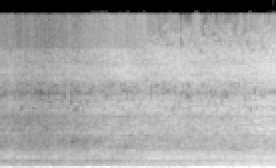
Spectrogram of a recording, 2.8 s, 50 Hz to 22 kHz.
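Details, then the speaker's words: 2008 Chevy Silverado LT 5.3L Vortec after replacing the water pump whose bearings had play and caused knocking and rattling: even steady idle, no tapping or knock, no leaks, heat working; normal idle after repair. "So we'll crank the Silverado up, let you hear that the noise has quit and that she is running. No leaks, we got heat."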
